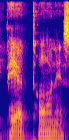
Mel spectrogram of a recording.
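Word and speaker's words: peatones: on this word here if we look at it it's a ah thorn is so as a link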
